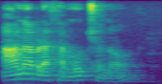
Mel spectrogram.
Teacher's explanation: And what's going to happen is that even though there is an A sound in Ana and abraza begins with the A sound, we don't say it twice, we only say it once. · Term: elision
